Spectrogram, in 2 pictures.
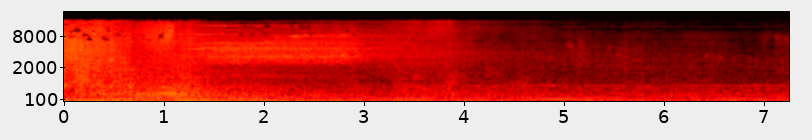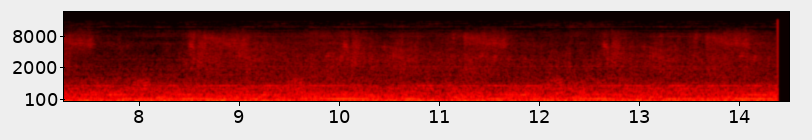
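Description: A triumphant fanfare plays and settles into a soft, steady melody.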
